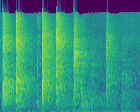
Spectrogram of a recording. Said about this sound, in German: Mein Rasen, mein schöner Rasen, wie sieht das denn aus? Ein Maulwurfhaufen neben den anderen. Mein Spaten, wo ist mein Spaten? Das wird sofort wieder platt geklopft.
